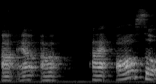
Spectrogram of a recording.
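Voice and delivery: stuttering. Describing newly bought clothes to the camera, stuttering. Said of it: "I'm stuttering".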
